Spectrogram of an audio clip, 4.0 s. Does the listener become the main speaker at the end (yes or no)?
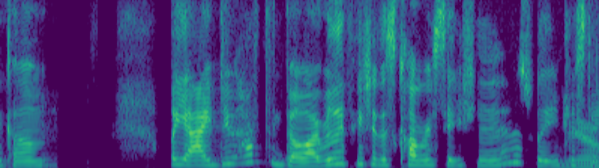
yes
